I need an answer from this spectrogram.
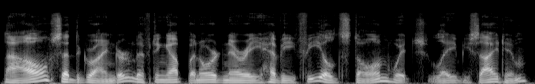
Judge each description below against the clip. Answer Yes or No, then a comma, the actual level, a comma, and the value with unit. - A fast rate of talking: No, average, 170 wpm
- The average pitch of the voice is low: Yes, low, 105 Hz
